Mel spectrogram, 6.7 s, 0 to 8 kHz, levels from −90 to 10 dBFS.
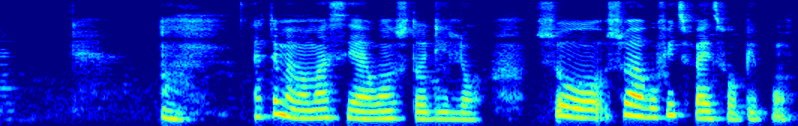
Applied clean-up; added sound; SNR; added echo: none; none; none; none.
